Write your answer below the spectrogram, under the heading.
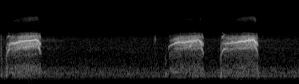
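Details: Osprey calling at its nest in Estonia during fish delivery, 3 August 2014: one sharp rising whistle, a gap, then two more piercing upslurred notes close together.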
